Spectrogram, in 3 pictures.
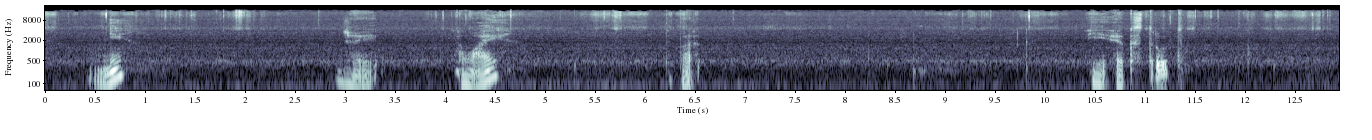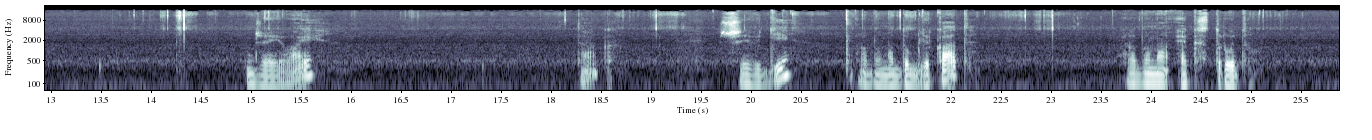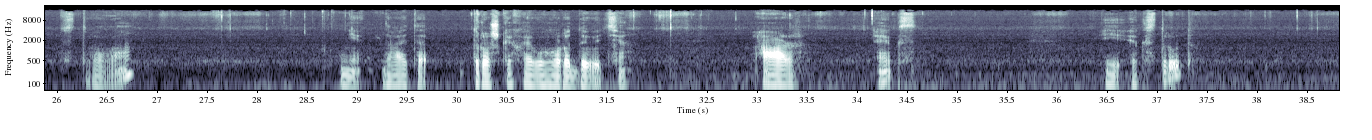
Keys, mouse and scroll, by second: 0.3 super+z, 2.6 g, 4.1 y, 10.2 e, 11.8 Return, 14.8 g, 15.4 y, 20.1 shift+d, 20.9 Return, 23.5 e, 25.6 click, 28.5 typing, 28.9 super+z, 32.8 r, 33.9 x, 36.2 e.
